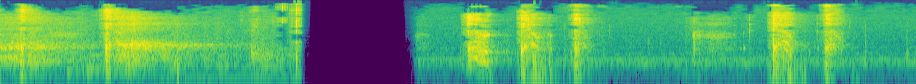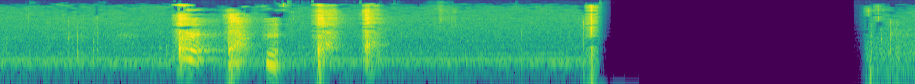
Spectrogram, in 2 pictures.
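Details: Coughing that won't stop (ASMR-tagged recording): around a dozen short coughs and throat clears in clusters over about fifteen seconds, steady low background hum; persistent cough.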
